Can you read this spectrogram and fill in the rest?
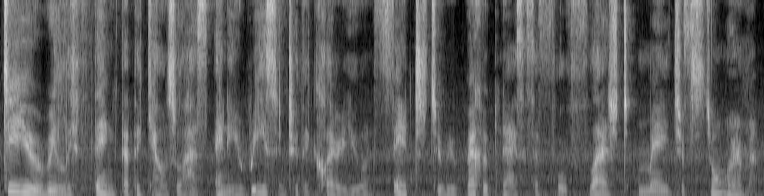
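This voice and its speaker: A woman's voice: very deep voice, expressive, normal speed, hardly any pauses, darkish tone, slight background noise. A woman voicing a sassy, exasperated but devoted raven familiar in a fantasy audio drama, scolding theatrically in formal phrasing. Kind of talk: scripted roleplay audio drama addressed to listener.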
